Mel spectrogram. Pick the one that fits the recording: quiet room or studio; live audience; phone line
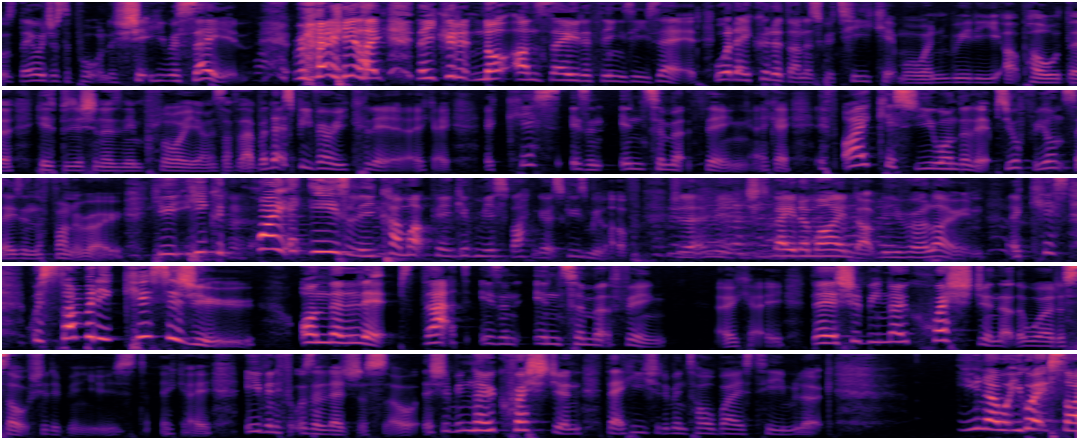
live audience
